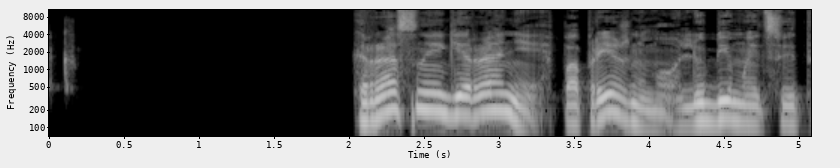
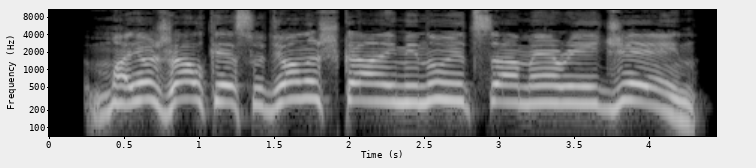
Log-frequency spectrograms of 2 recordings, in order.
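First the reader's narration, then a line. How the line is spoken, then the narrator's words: Shout, fake American accent. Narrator (Russian): крикнул я, старательно подделываясь под американский акцент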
